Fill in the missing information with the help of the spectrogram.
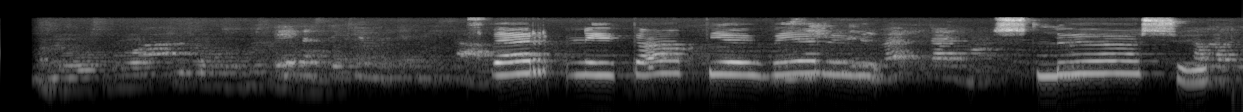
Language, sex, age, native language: Icelandic, female, 9, Icelandic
